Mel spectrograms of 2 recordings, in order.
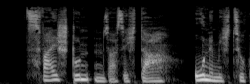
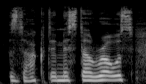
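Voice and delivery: ordinary delivery, nothing marked

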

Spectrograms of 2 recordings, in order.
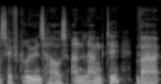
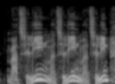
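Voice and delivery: tallying votes; 5 semitones higher, 4 dB louder than usual. A narrator's reading. Rapid count of votes read out.

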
